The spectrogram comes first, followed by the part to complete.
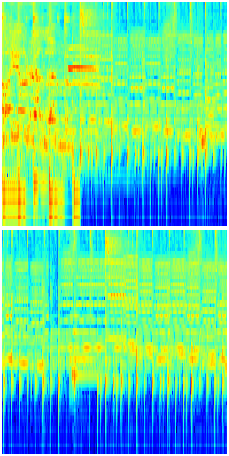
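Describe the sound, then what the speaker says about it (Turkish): A small cat meows over a busy music backing, the meows blending into the dense tonal bed for about nine seconds. "Güzel tatlı minik kedi miyav miyav miyav dedi"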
